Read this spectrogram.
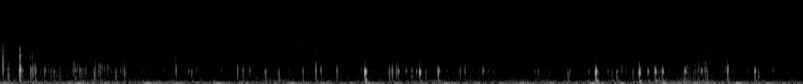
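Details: A person's own real stomach sounds, recorded not in real time: frequent gurgles, bubbling pops and soft rumbles from the belly, normal active bowel sounds (borborygmi).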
